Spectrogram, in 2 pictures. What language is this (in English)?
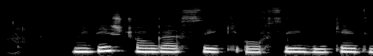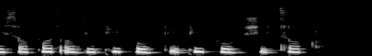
Nigerian Pidgin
